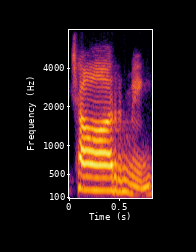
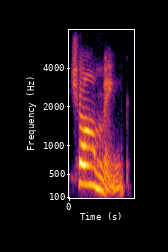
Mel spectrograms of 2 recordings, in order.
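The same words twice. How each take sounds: First: The R sound is pronounced after the vowel. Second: The R sound is silent after the vowel. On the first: The speaker calls it wrong. "we don't say charming" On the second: The speaker calls it right. "the R is there, but we don't say it"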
